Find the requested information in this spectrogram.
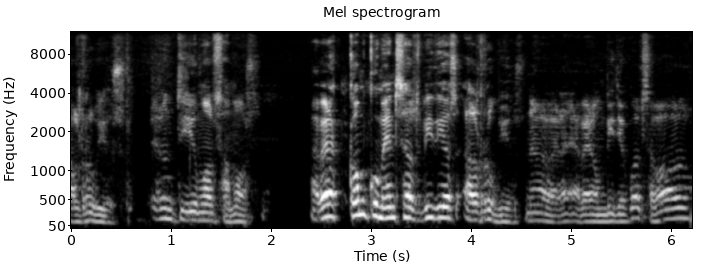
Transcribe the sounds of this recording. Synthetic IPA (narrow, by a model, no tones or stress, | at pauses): əlˠruβius | ezunt̪iumɔlˠfəmos | əβɛɾəkɔmkumɛnsəːlˠzβið̞eozəlˠruβjusnɛmaβɛɾəːβɛɾəumbiðeukwalˠsəβɔl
